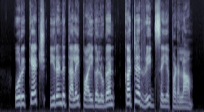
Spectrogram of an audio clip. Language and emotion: Tamil, neutral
